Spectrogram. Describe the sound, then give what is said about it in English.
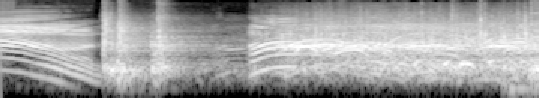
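A crowd at a Springfield fire-engine fundraiser auction in The Simpsons murmurs steadily on hearing celebrity auctioneer Krusty announced, many overlapping voices blending into a dense, fairly loud babble. Before it, a single voice glides downward and a couple of sharp knocks sound. “I could hear all the crowd murmuring in this clip now that it's isolated.”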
